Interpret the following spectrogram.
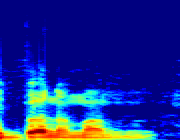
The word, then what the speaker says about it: Bonneman: And I mispronounced that. That's Stefan. And did I say your last name right? That would be Boneman.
